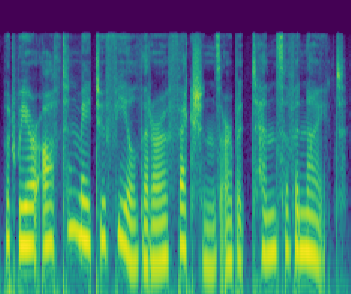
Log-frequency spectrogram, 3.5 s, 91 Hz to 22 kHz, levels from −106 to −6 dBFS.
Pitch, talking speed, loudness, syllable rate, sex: 205 Hz, 275 wpm, -18 LUFS, 6.2 syllables/s, female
